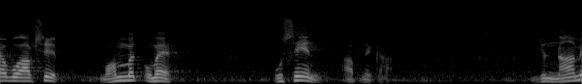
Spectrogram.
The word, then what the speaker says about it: حسین: جب بھی بات کرو حضرت حسین علیہ السلام کا جب بھی نام لو, حسین اندر سے نکلنا چاہیے, حسین نہیں حسین, یہ اس کا اصل تلفظ ہے.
